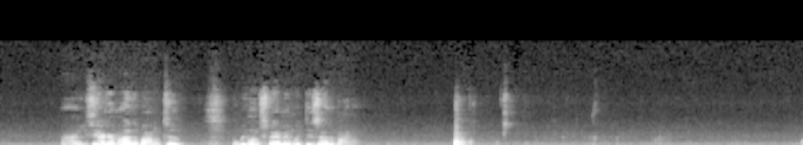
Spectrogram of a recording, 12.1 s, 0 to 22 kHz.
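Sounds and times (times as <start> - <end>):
dull knock: 6.8 - 7.1.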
